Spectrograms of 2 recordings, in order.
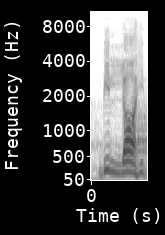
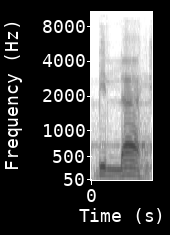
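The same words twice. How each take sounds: First: The l sound is thick and dark. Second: The l sound is thin and light. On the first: The speaker calls it wrong. "Billahi demeyelim" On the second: The speaker calls it right. "billahi ince okunur"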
